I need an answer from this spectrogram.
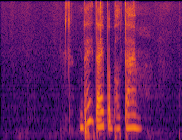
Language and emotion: Russian, positive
